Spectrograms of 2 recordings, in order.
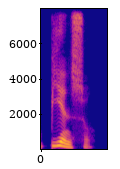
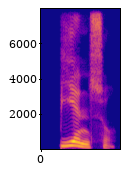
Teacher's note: El chasis base es Pens, pero al conjugarlo en la primera persona, el acento de la voz cae directamente sobre esa e con tantísima fuerza que la quiebra y la expande. No decimos pienso con e, decimos yo pienso haciendo esa pausa, pienso. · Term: diptongación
